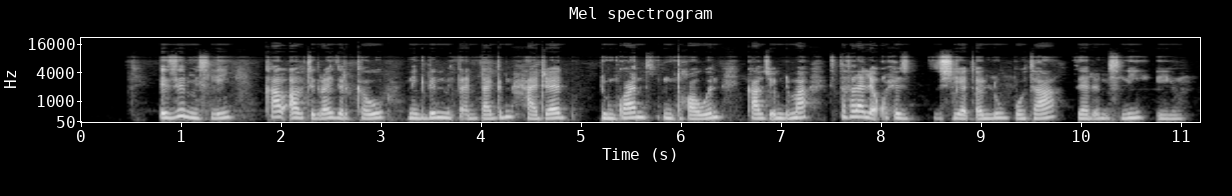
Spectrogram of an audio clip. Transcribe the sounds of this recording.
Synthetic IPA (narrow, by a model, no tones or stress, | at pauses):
ʔɨzimɨsli | kʰaβaβt̪ʰɨɡɾajzɨɾɨkʰːɐβunɨɡd̪ɨnmɨt̪ʰːɨʕɨd̪ːaɡɨnħad̪ɐ | d̪̥ɨŋkʷʰanɨnt̪ʰɨxɐwːʊnkʰaβiʔomd̪ɨmːaz̥ɨt̪ʰɐfɐlalɐkʼuħɨz | ɨʃɪjɛt̪ʼɐlːubo̞t̪ʰaz̥ɐɾʔɨmɨsliʔɨjːu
